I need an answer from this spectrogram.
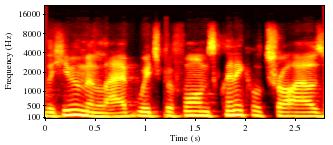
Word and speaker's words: Huberman: Andrew Huberman to the Storybox podcast today.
